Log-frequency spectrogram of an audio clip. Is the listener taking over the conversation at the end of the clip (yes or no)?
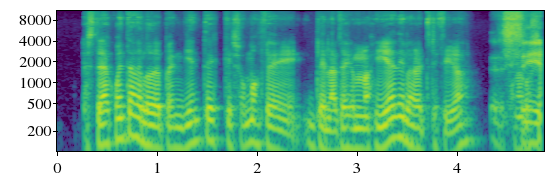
yes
